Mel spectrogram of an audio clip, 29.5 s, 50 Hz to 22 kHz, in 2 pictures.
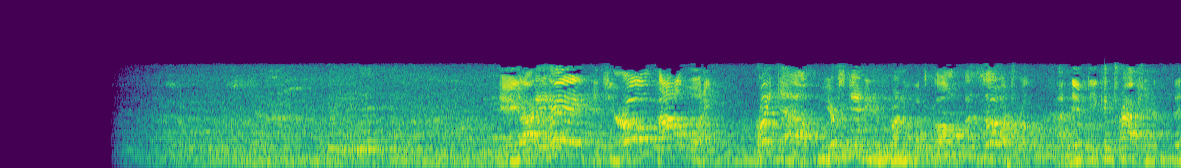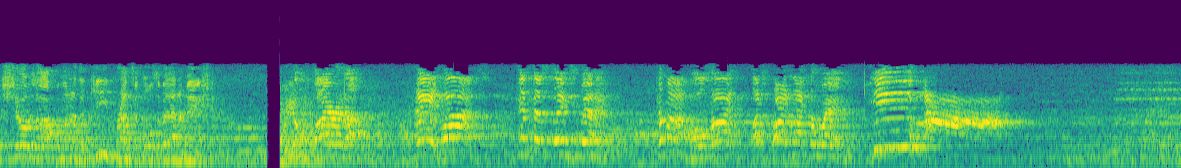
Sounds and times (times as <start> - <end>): Speech: 6.2 - 17.5, 18.3 - 19.4, 20.0 - 22.4, 23.0 - 27.4.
